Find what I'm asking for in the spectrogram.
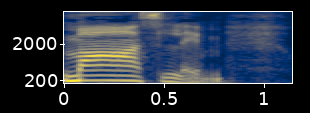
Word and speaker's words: Muslim: Con una A de estas abiertas. Muslim.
